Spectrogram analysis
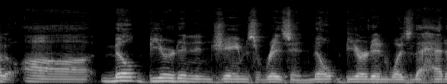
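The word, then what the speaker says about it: James Risen: And yes, John Hawinson, it is pronounced James Ryzen.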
